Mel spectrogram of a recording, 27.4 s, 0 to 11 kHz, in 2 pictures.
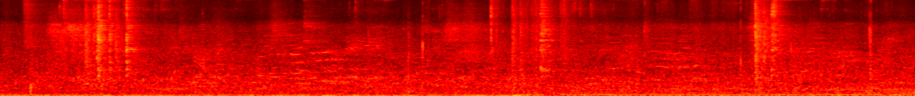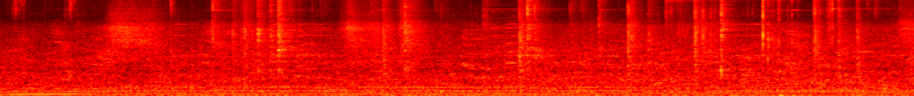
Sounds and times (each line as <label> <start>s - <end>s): visitors throw money coins in a big wooden box 1.0s - 2.7s
visitors throw money coins in a big wooden box 7.3s - 9.7s
visitors throw money coins in a big wooden box 10.4s - 27.4s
